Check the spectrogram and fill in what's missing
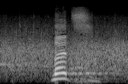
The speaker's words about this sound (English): Huge round of applause.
